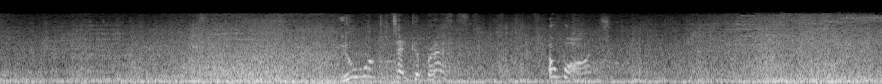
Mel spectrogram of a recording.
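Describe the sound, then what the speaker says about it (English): A waterfall in the Gringotts vault of the video game Hogwarts Legacy rushes as a steady, broad roar throughout. Voices speak briefly over it in the middle. "That waterfall washes away all enchantments."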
